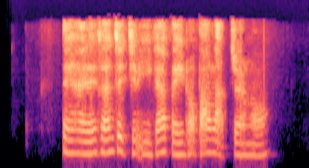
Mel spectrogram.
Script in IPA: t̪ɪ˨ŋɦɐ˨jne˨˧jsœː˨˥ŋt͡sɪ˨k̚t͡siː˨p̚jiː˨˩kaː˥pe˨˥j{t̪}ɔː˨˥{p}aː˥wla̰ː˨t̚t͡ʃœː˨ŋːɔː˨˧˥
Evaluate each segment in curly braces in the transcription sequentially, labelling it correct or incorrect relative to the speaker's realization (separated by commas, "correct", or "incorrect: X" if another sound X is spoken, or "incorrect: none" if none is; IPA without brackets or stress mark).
correct, correct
